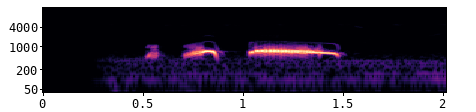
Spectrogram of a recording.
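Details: Spotted dove, a male interrupted by a female, giving a short low coo: two brief notes then a longer, steady hooting note.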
